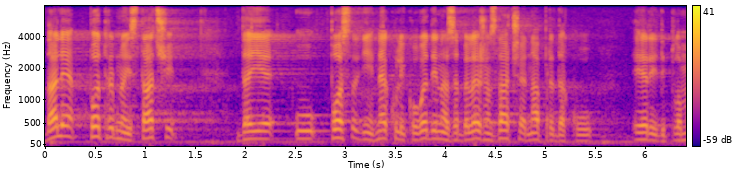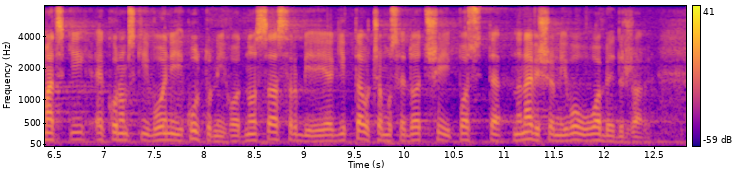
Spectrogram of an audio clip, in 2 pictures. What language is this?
Serbian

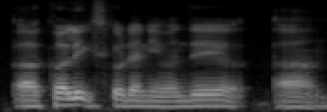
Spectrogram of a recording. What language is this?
English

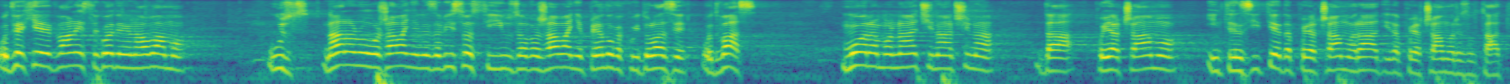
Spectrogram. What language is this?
Serbian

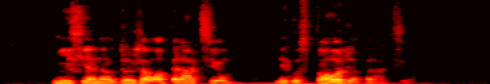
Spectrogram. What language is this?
Serbian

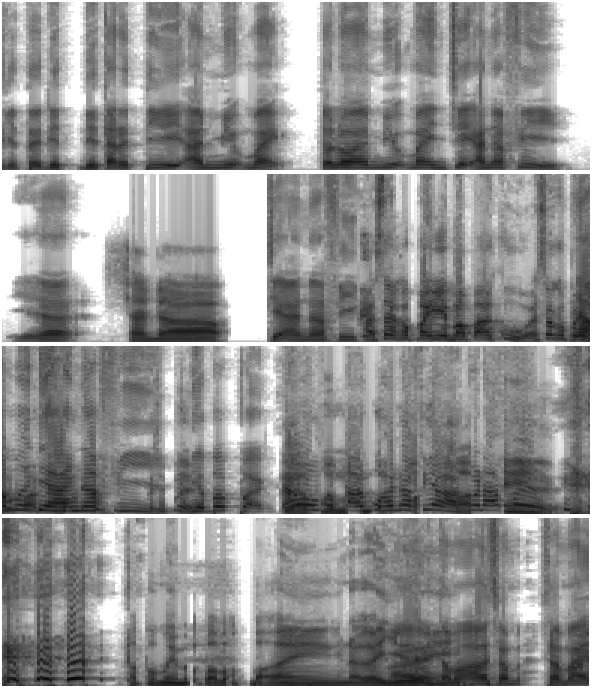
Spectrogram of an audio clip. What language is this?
Malay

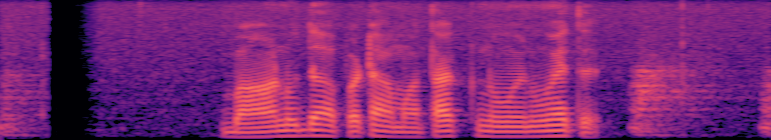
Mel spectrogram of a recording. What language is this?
Sinhala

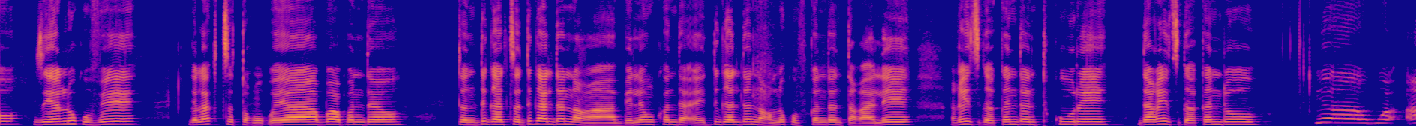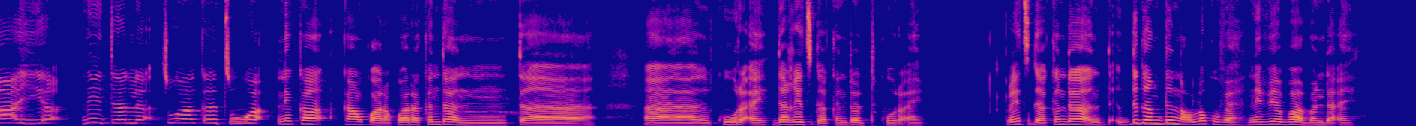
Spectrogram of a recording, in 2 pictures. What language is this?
Guduf-Gava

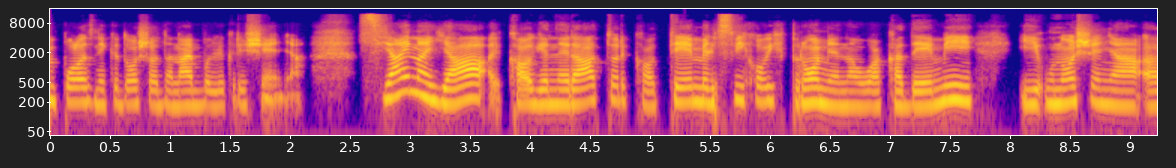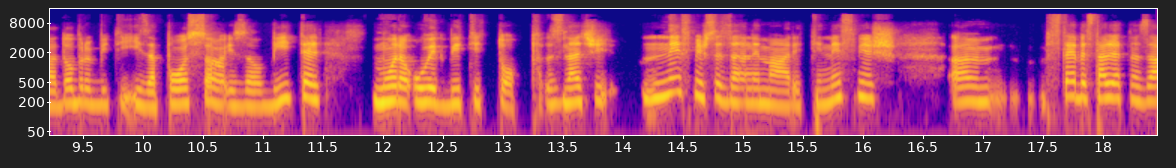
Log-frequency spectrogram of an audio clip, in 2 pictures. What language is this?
Croatian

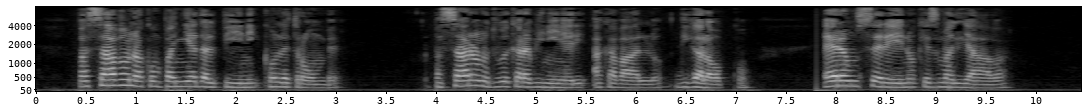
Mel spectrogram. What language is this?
Italian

